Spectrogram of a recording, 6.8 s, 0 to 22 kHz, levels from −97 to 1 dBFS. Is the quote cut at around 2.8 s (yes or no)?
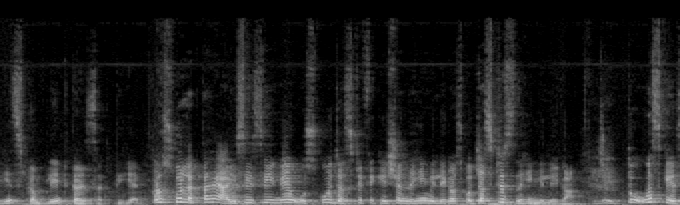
no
